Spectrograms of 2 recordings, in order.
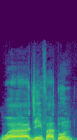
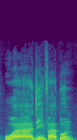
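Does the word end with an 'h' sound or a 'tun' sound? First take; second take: tun; tun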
